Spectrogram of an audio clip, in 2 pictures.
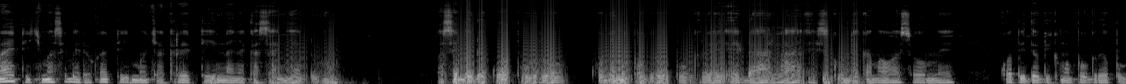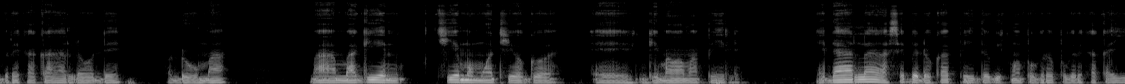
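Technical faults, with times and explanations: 2.66–8.67 s, buffer tearing: Just after "e tin na nyaka", the speech takes on a robotic buzz at about 86.1 Hz. The writing program and the playback hardware have slipped out of step, so they cross inside every buffer period. The buzz rate fits a 512-sample buffer. In each period, roughly a fifth of the audio is stale, from around 20 ms earlier. Hard joins on both sides of that stale stretch repeat at the buffer rate, which creates the rattle. It sounds only while speech is present.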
